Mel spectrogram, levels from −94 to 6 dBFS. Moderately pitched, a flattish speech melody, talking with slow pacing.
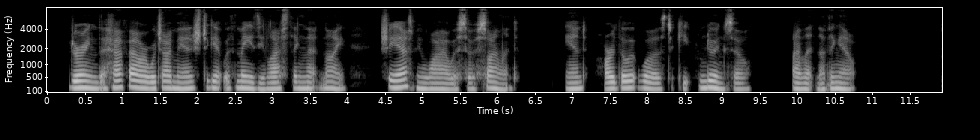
No: medium, 175 Hz; narrow, 2.1 semitones; average, 185 wpm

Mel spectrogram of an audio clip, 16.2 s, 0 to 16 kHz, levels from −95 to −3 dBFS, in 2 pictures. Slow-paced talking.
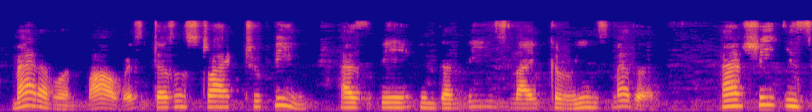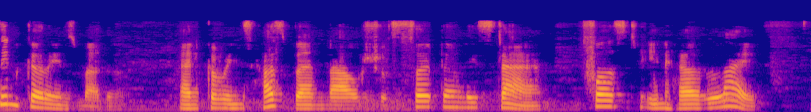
Yes: slow, 110 wpm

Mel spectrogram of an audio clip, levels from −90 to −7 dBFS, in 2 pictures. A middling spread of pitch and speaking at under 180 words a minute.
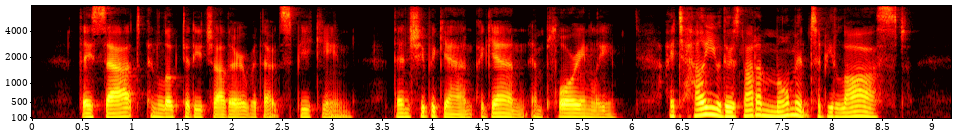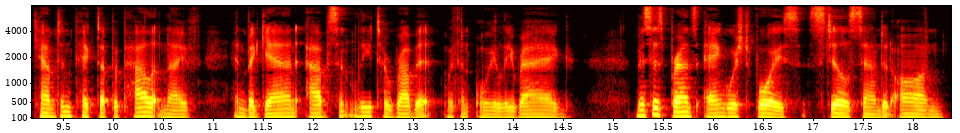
Yes: average, 3.9 semitones; average, 160 wpm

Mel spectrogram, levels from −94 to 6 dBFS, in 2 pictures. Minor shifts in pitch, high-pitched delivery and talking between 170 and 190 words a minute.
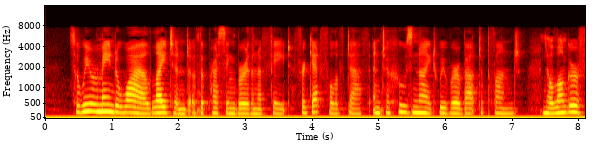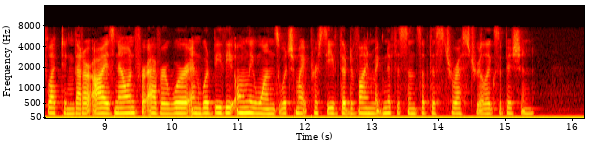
No: narrow, 1.6 semitones; medium, 175 Hz; average, 180 wpm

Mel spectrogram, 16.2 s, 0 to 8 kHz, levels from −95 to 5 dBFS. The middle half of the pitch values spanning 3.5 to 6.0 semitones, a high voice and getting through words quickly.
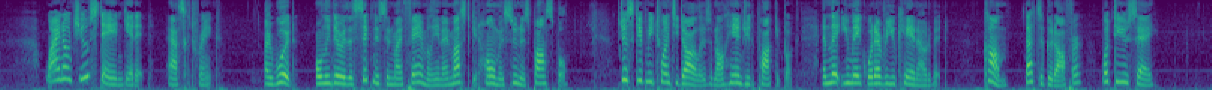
Yes: average, 4.5 semitones; high, 240 Hz; fast, 215 wpm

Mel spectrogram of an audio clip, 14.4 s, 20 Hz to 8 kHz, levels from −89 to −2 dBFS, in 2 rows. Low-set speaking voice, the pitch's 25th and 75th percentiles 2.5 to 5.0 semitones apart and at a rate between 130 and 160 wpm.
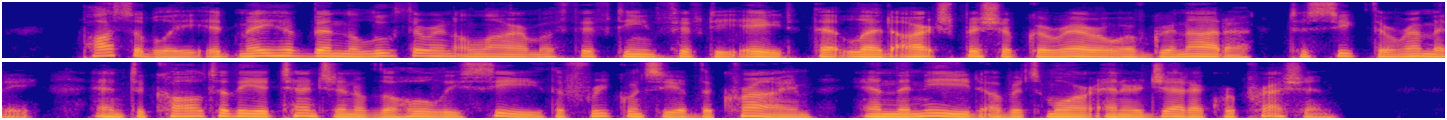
No: low, 120 Hz; average, 3.1 semitones; average, 180 wpm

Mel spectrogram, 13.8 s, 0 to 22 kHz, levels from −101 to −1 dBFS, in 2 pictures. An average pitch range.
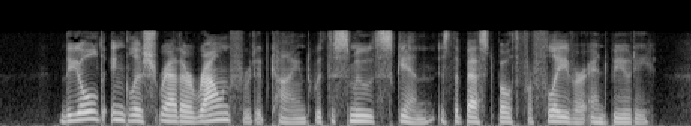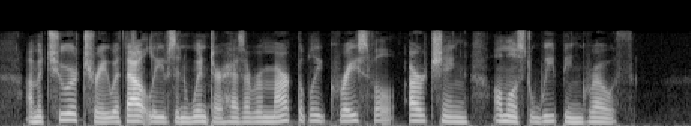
Yes: average, 3.5 semitones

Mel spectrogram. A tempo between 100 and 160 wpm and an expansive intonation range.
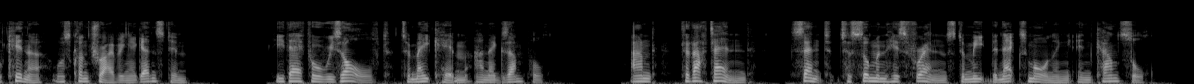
Yes: average, 145 wpm; wide, 5.9 semitones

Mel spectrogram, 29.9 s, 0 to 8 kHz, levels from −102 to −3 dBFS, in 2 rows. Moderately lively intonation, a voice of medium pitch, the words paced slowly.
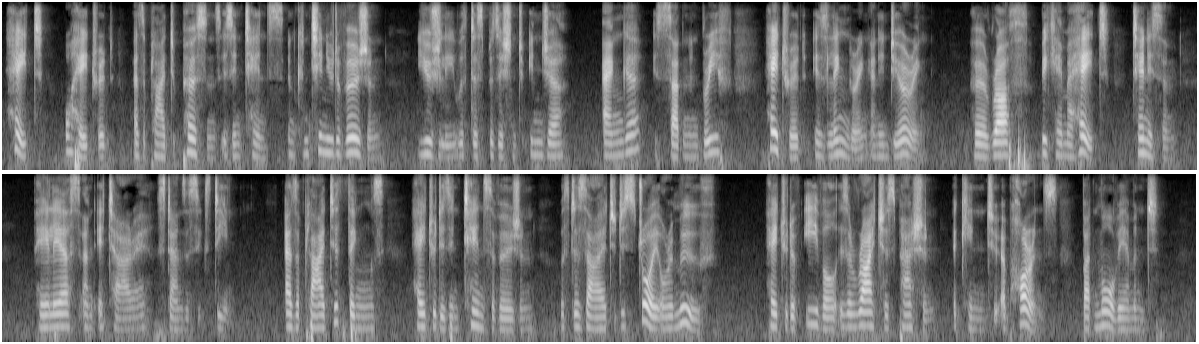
Yes: average, 3.0 semitones; medium, 175 Hz; slow, 130 wpm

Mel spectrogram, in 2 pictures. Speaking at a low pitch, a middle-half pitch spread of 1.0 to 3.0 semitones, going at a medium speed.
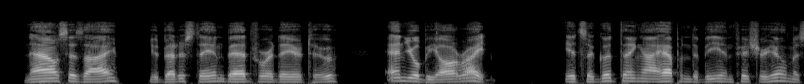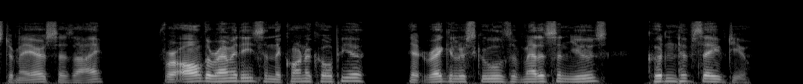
Yes: low, 130 Hz; narrow, 2.5 semitones; average, 190 wpm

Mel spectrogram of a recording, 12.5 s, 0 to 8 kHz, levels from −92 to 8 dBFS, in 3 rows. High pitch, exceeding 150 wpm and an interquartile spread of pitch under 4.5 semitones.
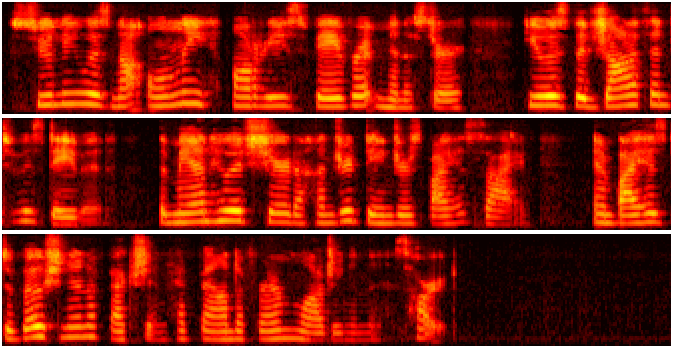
Yes: high, 230 Hz; average, 185 wpm; average, 3.7 semitones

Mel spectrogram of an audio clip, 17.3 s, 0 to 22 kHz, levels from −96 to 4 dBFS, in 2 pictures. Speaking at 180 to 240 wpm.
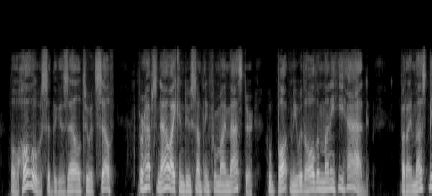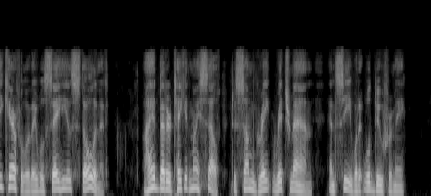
Yes: average, 200 wpm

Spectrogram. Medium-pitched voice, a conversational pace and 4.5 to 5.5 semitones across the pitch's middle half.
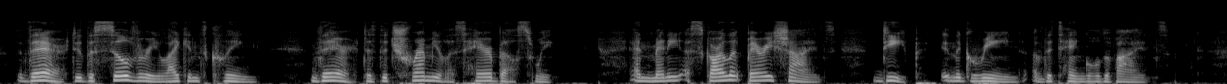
No: medium, 150 Hz; slow, 125 wpm; average, 4.9 semitones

